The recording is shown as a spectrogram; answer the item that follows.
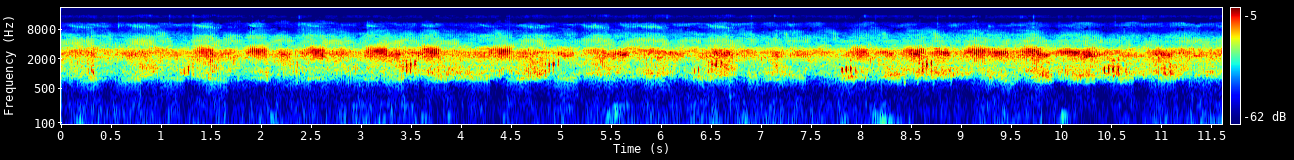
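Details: Frog chorus from lotus rice paddies along a country road in Echizen, Fukui, Japan, June 2021, with tree frogs and other paddy frogs: dense overlapping croaks and trills filling the night, pulsing steadily without pause.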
